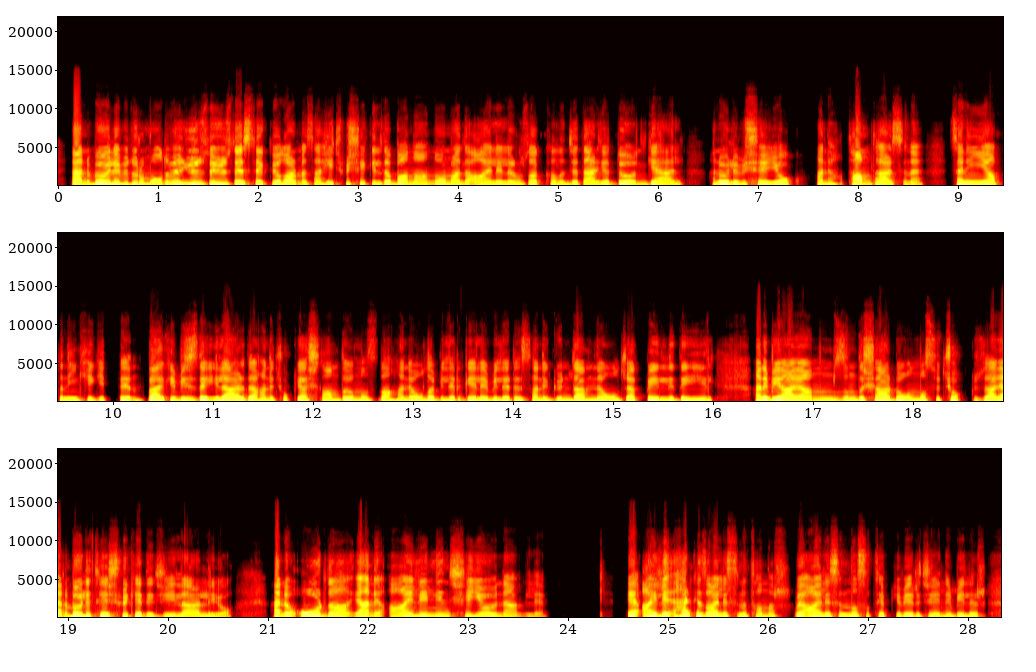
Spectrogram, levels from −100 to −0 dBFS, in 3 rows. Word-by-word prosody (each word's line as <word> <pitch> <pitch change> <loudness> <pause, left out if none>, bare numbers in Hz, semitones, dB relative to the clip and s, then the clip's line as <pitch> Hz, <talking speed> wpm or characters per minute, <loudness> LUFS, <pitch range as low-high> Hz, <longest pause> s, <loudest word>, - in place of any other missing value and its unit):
yani, 270 -1 +3
böyle 335 +1 +5
bir 310 - -1
durum 330 0 0
oldu 315 +4 0
ve 375 - +3
%100 310 -2 +3
destekliyorlar. 280 -6 +2
Mesela 180 +3 -5
hiçbir 265 +5 -3
şekilde 245 -7 -2
bana 220 -3 0
normalde 225 -1 -1
aileler 215 0 -2
uzak 210 +1 -4
kalınca 210 -1 -4
der 250 +1 0
ya, 180 -7 -3
"Dön, 180 -2 +1
gel." 175 -2 -1 0.3
Hani, 230 0 +3
öyle 230 0 +4
bir 210 - -4
şey 195 -1 0
yok. 165 -3 -1
Hani, 205 -3 -2 0.2
tam 270 -2 +2
tersine 175 -4 -3 0.3
"Sen 240 - +1
iyi 235 0 +1
yaptın, 210 -1 0
iyi 210 0 -1
ki 200 +1 -5
gittin. 185 -1 -3
Belki 225 +1 +3
biz 215 -3 -1
de 205 -1 +5
ileride, 180 -3 +2
hani, 180 0 -1
çok 180 +2 -11
yaşlandığımızda, 180 -1 -1
hani, 190 -1 -1
olabilir, 180 0 -1
gelebiliriz. 180 0 -1
Hani, 185 -1 -2
gündem 180 -1 0
ne 185 - +1
olacak 175 0 -2
belli 185 0 +1
değil. 170 0 +1 0.4
Hani, 240 -2 +3
bir 240 -1 +6
ayağımızın 200 -2 0
dışarıda 195 -1 +1
olması 180 +1 -1
çok 190 0 -4
güzel." 175 +2 -1
Yani, 275 +4 +2
böyle, 315 +1 +5
teşvik 275 -1 +1
edici 200 -6 +1
ilerliyor. 170 0 -2 0.4
Hani, 290 -2 +4
orada, 335 +4 +3
yani, 295 +1 +2
ailenin 305 +6 0
şeyi 280 -5 -3
önemli. 185 -8 -5 0.8
Eee, 240 -1 +5
aile 275 +5 +4
herkes 340 - +2
ailesini 205 0 +1
tanır 180 -3 -6
ve 215 -1 +3
ailesinin 210 +1 +1
nasıl 215 0 -2
tepki 200 0 -4
vereceğini 185 0 -2
bilir. 170 - -2
205 Hz, 165 wpm, -23 LUFS, 180-255 Hz, 0.8 s, bir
